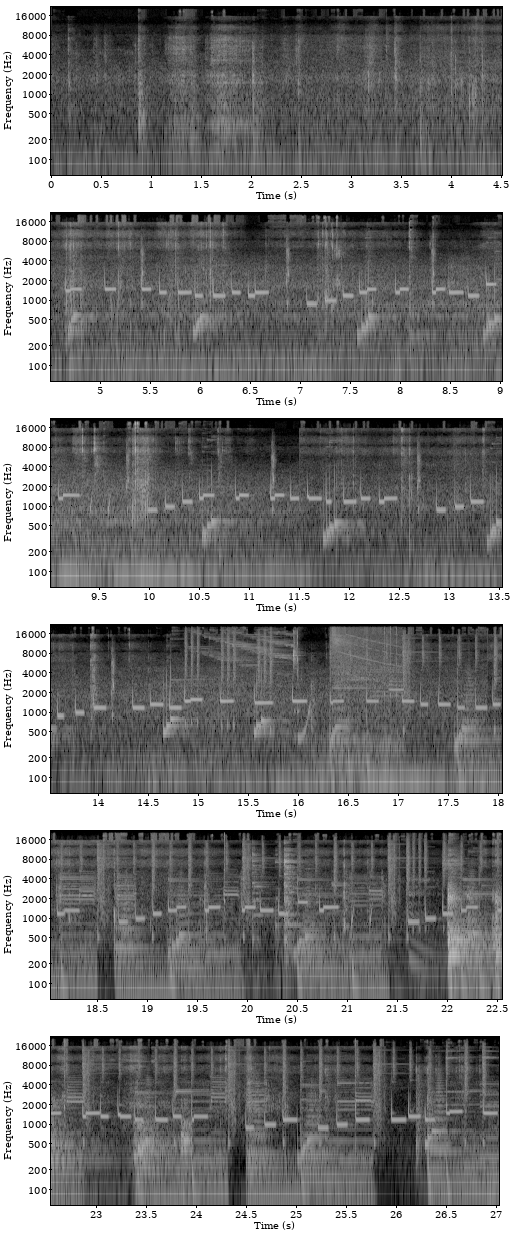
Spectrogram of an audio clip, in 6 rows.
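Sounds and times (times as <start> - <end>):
light electronic tune: 4.6 - 27.0
bass line: 22.0 - 25.8.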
